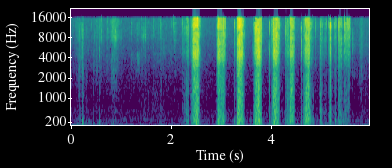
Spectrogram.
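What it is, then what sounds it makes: Dried wheat gluten ring (fu) being scraped. A porous dried wheat gluten ring (fu), held in front of the mic, has its hole scraped with a green plastic scoop. Faint scratches give way to seven louder, dry, bright rasping strokes in a rough rhythm, then softer scrapes fade out.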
